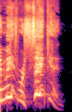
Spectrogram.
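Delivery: high, mock alarm; panicked captain. Captain telling his student, high mock panic. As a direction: squeal the bad news. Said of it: "He said".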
